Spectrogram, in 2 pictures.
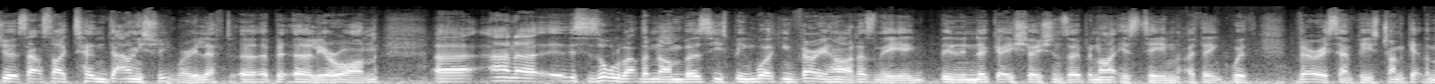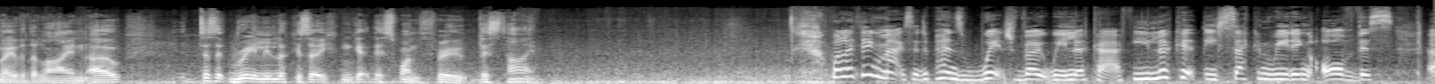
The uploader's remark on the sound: Live from the New York Stock Exchange.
